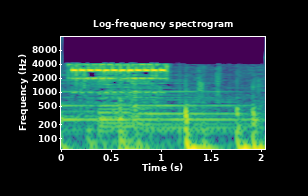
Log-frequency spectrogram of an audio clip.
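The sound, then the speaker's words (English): A telephone rings with a bright, steady tone for about a second, then cuts off, followed by a few dull low thumps. “My damn phone won't stop ringing.”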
